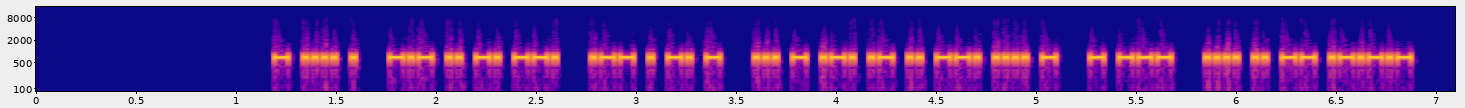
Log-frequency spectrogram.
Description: Morse code, heard as a keyed tone, about 50 wpm, 700 Hz. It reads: THE KING WENT STRAIGHT TO HIM.
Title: Sentences from Top 1000 Words - Review Part 6 - 50wpm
